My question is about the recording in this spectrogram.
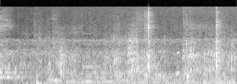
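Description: Faint murmur of voices, with two sharp knocks, one soon after the start and one about a second later.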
